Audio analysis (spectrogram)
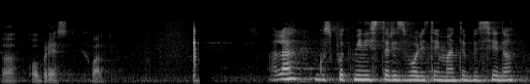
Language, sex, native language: Slovenian, male, Slovenian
